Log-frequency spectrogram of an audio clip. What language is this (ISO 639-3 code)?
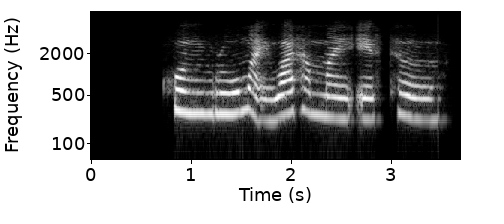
tha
